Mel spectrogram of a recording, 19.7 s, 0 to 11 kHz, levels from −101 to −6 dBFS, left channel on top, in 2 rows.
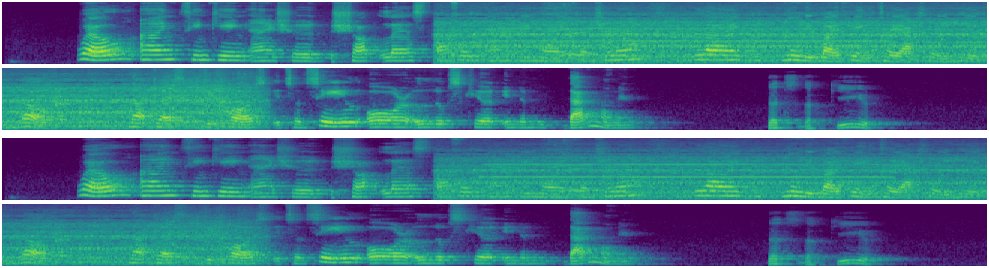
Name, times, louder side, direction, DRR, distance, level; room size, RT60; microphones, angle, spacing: voice 1, 0.7-6.4 6.9-10.3 11.1-16.2, left 3 dB, 45° left, 9 dB, 1.0 m, -28 dB
sound 1, 4.3-12.5, left 6 dB, 30° left, 0.3 m, -31 dB
Wind instrument woodwind instrument, 4.7-9.0, equal, 10° left, 1.0 m, -39 dB
voice 2, 17.5-18.5, left 3 dB, 65° left, 6 dB, 0.7 m, -37 dB
13.0 x 6.5 x 6.3 m, 0.79 s
head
